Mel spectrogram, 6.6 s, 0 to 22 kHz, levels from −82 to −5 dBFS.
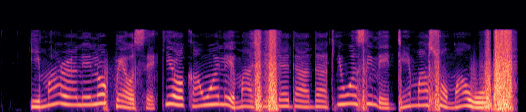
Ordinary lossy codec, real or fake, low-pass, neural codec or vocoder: AAC, 32 kbps; real; 7.2 kHz; none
